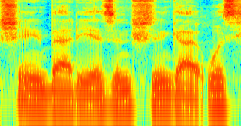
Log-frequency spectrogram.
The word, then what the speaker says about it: Battier: Shane Battier. – Good job pronouncing his name right.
